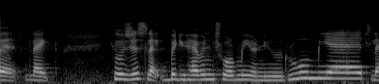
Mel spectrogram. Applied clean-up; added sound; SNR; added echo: none; none; none; none.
